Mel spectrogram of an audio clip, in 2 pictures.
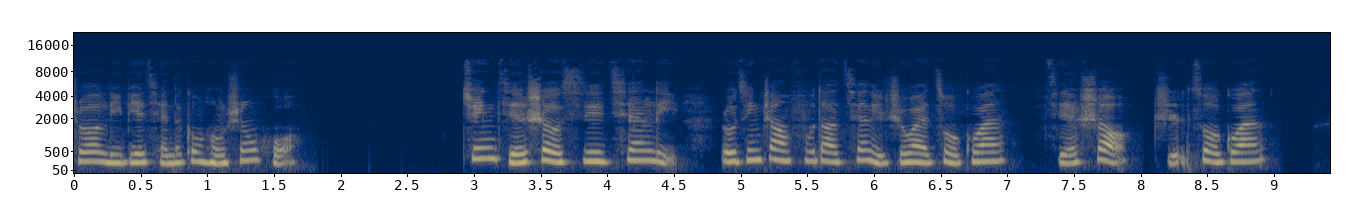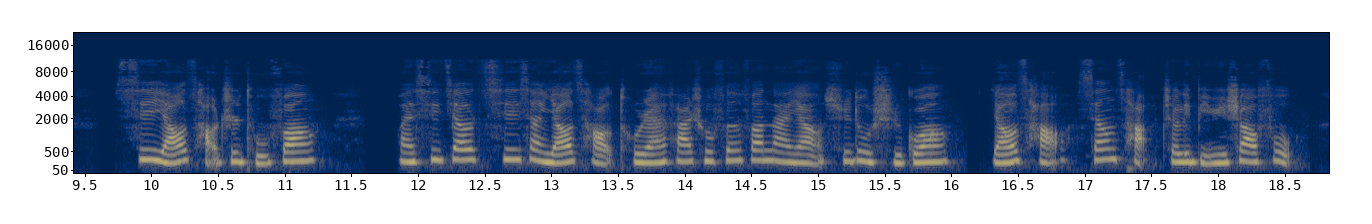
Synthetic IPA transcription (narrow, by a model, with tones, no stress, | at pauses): ʂwɔ˥li˧˥p̬jɛ˧˥t͡ɕʰjɛ˧˥nd̪ə˧kʊ˥˩ŋt̪ʰʊ˧˥ŋʂɤ˥ŋxwɔ̰˧˥ | t͡ɕy˥nt͡ɕjɛ˧˥ʂo˥˩ʊɕi˥t͡ɕʰjɛ˥nlḭ˨˩ | ɻu˧˥t͡ɕi˥nʈ͡ʂɑ˥˧ŋfu˥˧t̪ɑ˥˩ʊt͡ɕʰjɛ˥nli˨˩ʈ͡ʂɻ̩˥wa˥˧ɪt͡swɔ˥˩kwa˥n | t͡ɕjɛ˧˥ʂo˥˩ʊ | ʈ͡ʂɻ̩˨˩t͡swɔ˥˩kwa˥n | ɕi˥jɑ˧˥ʊt͡sʰɑ˨˩ʊʈ͡ʂɻ̩˥˩t̪ʰu˧˥fɑ˥ŋ | wa˨˩nɕi˥t͡ɕjɑ˥ʊt͡ɕʰi˥ɕjɑ˥˩ŋjɑ˧˥ʊt͡sʰɑ˨˩ʊt̪ʰu˧˥ɻa˧˥nfa˥ʈ͡ʂʰu˥fə˥nfɑ˥ŋna˥˧jɑ˥˩ŋɕy˥t̪̬u˥˩ʂɻ̩˧˥kwɑ˥ŋ | jɑ˧˥ʊt͡sʰɑ˨˩˦ʊɕjɑ˥ŋt͡sʰɑ˨˩˦ʊʈ͡ʂɤ˥˩li˧˥p̬i˨˩y˥˧ʂɑ˥˧ʊfu˥˩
